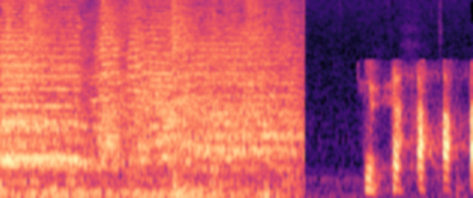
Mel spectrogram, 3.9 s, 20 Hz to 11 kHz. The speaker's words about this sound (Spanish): En el 2015 la cámpora cantaba esto, escuche, a ver si se escucha del otro lado.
